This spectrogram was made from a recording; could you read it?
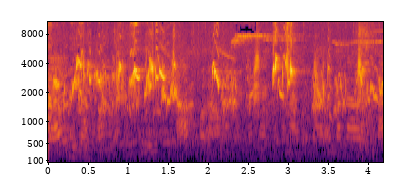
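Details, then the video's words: Red-whiskered bulbul fighting song for singing contests: full, warbled whistling phrases with a faint steady hiss and a thin high tone in the background. "CHÀO MÀO HÓT ĐẤU HAY"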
